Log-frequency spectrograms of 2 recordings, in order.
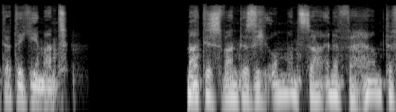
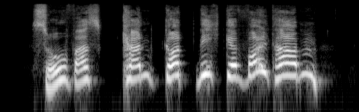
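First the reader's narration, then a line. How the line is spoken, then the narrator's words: Furious scream. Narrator (German): schrie sie ihre Wut hinaus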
